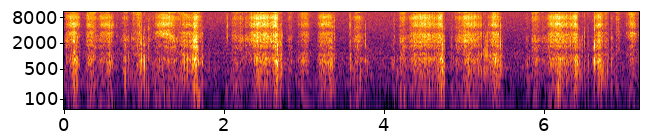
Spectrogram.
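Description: A ballpoint pen tip scratches across a lined paper notebook page while handwriting. Bursts of bright, dry scratching come in short strokes with brief pauses between them.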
